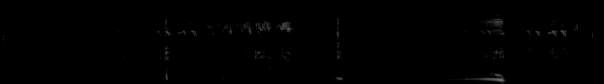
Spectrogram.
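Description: Faint outdoor background of small birds chirping in short repeated high trills, with a few light clicks and a brief low hum-like voice sound about five seconds in.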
